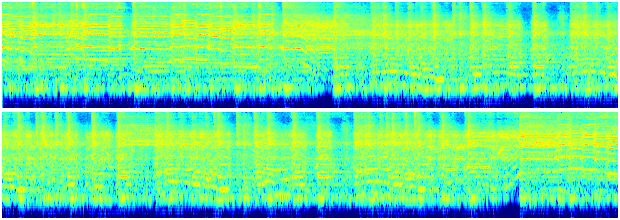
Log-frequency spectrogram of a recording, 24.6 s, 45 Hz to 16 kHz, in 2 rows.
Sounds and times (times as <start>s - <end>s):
Electric guitar: 0.0s - 24.6s
Strum: 0.0s - 24.6s.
